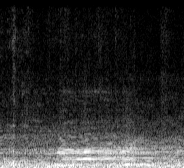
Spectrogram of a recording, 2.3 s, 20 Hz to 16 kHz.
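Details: Bull calf, Friesian or crossbred, at Raniganj cattle market on 10 August. A moderate, wavering moo rises out of dense market noise and nearby voices in the middle of the clip.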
